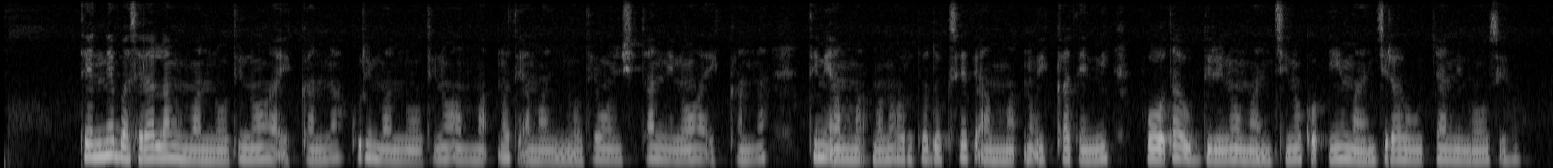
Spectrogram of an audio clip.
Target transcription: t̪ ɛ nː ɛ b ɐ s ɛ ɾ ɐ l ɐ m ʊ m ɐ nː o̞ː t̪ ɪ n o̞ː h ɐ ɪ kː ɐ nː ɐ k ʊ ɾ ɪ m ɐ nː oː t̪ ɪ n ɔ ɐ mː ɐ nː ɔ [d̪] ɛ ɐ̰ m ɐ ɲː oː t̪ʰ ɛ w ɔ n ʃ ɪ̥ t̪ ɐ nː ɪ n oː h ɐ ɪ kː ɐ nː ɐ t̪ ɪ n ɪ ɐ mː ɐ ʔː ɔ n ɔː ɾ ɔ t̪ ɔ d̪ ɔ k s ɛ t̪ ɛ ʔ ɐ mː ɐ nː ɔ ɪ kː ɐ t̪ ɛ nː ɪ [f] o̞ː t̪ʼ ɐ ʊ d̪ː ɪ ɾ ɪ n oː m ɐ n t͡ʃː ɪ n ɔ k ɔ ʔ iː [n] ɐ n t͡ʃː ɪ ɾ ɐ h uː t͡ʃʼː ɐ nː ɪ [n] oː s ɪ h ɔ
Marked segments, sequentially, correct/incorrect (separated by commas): incorrect, correct, incorrect, correct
